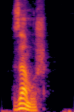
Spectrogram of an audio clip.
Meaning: married (to a man only)
- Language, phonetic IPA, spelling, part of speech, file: Russian, [ˈzamʊʂ], замуж, adverb, Ru-замуж.ogg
